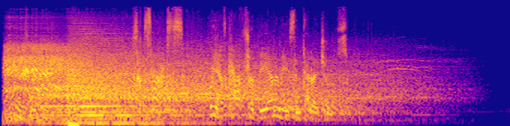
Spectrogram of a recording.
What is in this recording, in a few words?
excited; intel team captured; tf2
